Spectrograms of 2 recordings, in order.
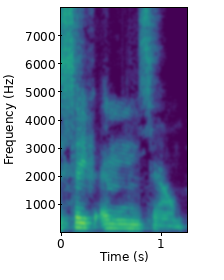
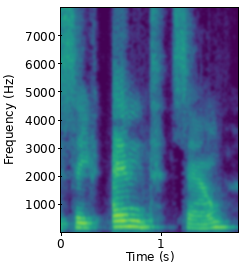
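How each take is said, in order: First: The word 'and' is reduced to 'n'. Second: The word 'and' is said in full. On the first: The speaker calls it right. "We're going to say safe and sound, especially American English" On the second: The speaker calls it wrong. "we're not going to say"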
